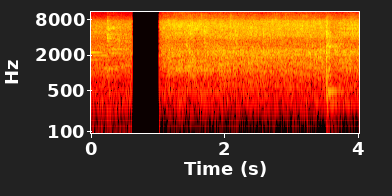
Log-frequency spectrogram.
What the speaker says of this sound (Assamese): এওঁ ভাজি বনাইছে দেই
